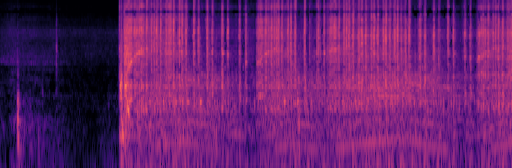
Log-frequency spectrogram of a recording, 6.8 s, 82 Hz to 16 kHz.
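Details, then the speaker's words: 1982 Honda Big Red 200 ATC three-wheeler (200cc), sat about 10 years outdoors, no key switch: starter jumped at the solenoid spins fast and rough for several seconds with no firing; cranks but no spark, testing to follow. "All right. So, we got no fire on the old girl, so we're going to have to start testing stuff."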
